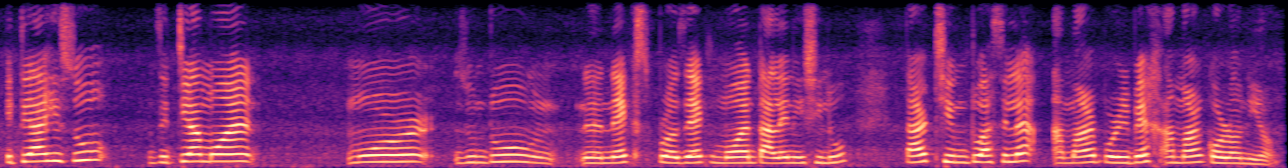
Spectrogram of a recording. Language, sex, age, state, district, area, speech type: Assamese, female, 18-30, Assam, Lakhimpur, rural, spontaneous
